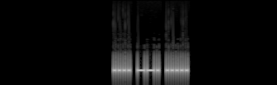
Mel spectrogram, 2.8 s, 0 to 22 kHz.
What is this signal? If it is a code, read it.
Morse code, heard as a keyed tone, about 50 wpm, 700 Hz. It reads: HG5
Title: Callsign Prefixes for Top 50 DXCC - 50wpm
